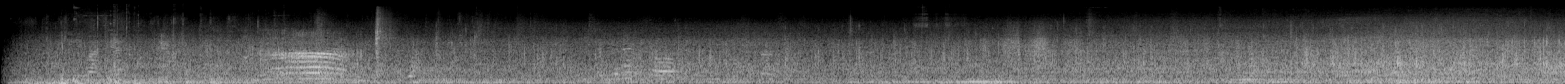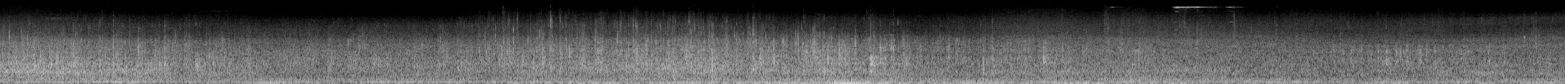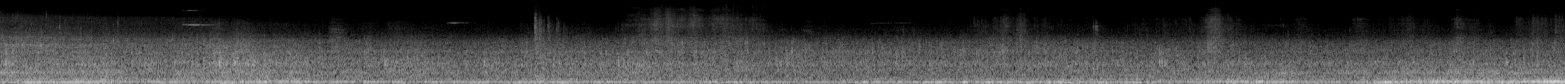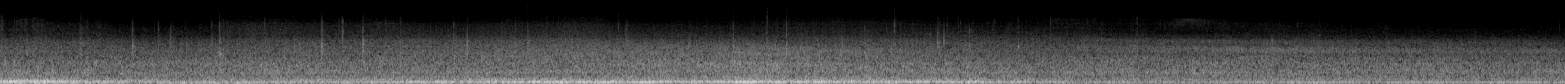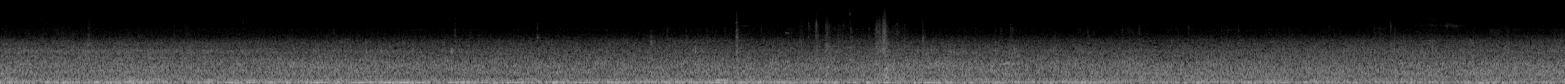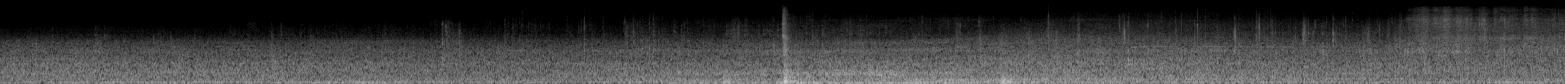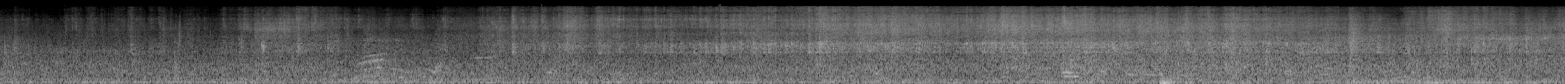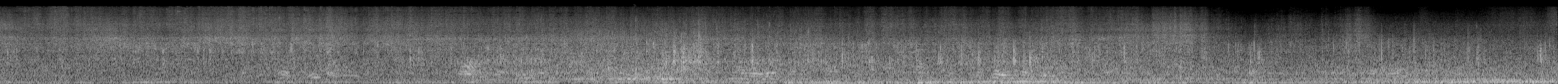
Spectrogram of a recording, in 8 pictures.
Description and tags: I recorded a parking lot during the holiday timeframe. Cars passing, traffic, crowds, etc.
